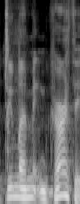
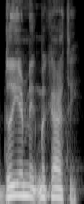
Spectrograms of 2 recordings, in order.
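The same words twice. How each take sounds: First: High, loud incredulous query; retold disbelief. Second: High imitated manager's accent; Mourinho. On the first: Comic is asked to perform for the manager, retold disbelief. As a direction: echo the request as a startled question. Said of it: "I was like". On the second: Manager repeats his request to the comic, imitated accented insistence. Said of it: "And he went".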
